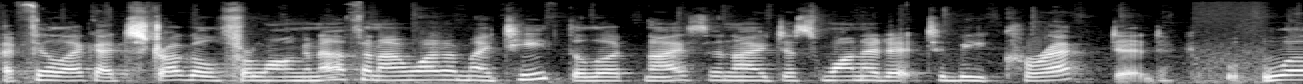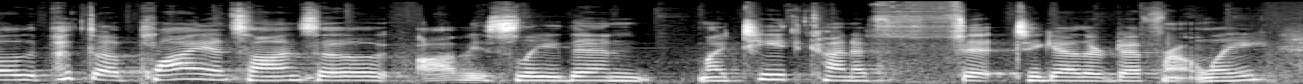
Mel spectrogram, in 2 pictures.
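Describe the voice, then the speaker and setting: Over noticeable background noise, a woman with an American accent speaks at a moderate pace with fairly even intonation. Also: medium pitch for a woman, very even loudness. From Kansas. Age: 60s. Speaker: patient, nurse anesthetist. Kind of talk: testimonial interview. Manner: hesitant, conversational with fillers.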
